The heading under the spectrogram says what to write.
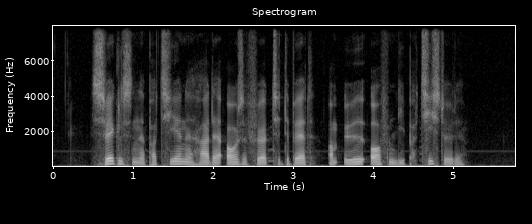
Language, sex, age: Danish, male, 25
